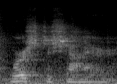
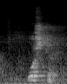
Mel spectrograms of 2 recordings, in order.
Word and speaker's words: Worcestershire: Worcestershire sauce. He would be incorrect. It's spelt Worcestershire sauce, but it's pronounced Worcester sauce. Worcester.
